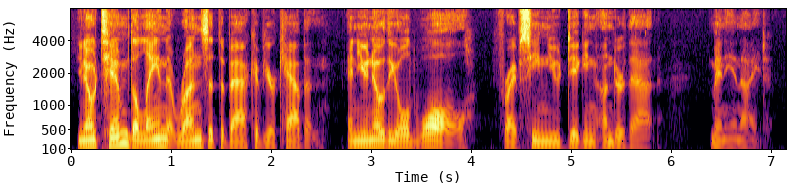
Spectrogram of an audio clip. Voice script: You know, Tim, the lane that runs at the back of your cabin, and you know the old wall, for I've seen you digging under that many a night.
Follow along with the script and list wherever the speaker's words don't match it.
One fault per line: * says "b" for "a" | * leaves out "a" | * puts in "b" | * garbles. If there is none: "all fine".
all fine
